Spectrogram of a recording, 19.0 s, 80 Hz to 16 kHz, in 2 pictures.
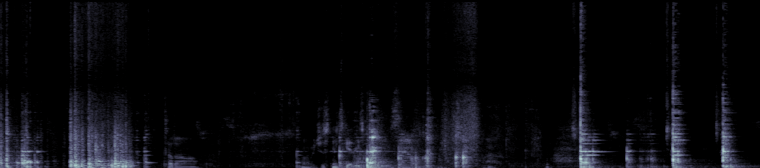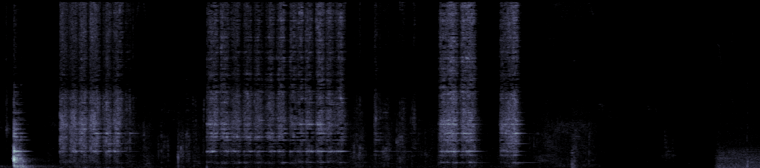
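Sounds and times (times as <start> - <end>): harsh metal scraping: 10.2 - 16.4.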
